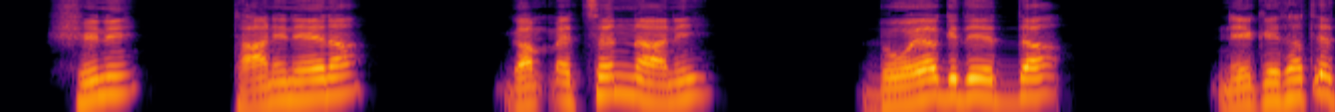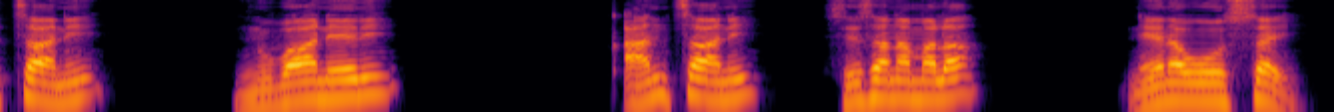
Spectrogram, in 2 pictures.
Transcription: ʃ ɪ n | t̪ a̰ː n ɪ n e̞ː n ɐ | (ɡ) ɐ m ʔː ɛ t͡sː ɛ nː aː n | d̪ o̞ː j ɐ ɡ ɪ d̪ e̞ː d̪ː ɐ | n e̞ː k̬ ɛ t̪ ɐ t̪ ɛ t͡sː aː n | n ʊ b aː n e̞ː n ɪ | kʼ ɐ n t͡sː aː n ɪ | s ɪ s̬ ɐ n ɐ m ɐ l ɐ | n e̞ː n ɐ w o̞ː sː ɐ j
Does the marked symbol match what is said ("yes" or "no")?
yes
